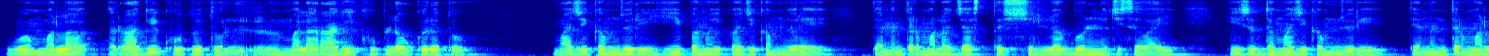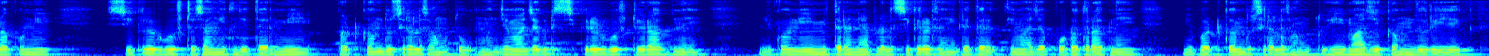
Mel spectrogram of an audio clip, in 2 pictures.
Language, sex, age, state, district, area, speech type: Marathi, male, 18-30, Maharashtra, Aurangabad, rural, spontaneous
